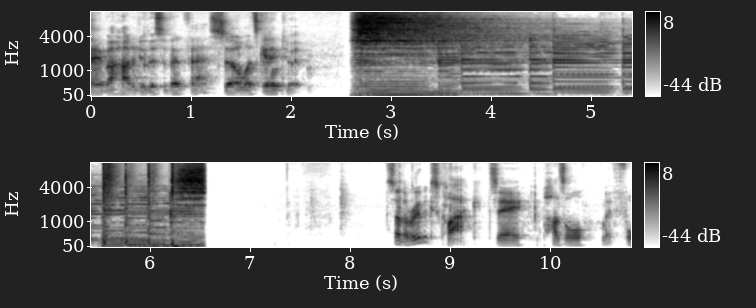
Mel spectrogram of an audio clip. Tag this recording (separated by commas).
Music, Speech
